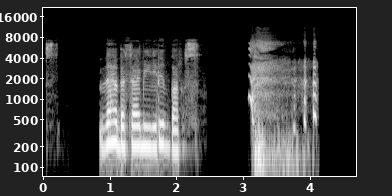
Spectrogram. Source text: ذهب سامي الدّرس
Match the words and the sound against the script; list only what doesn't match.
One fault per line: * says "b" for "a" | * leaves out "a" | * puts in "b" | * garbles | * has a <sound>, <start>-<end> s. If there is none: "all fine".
* has a laugh, 3.1-4.1 s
